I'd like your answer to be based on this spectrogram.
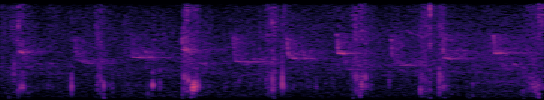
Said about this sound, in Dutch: Dat zijn mijn eigen voetstappen. En ik kies dan een kiezelpaadje uit. Ik vind dat gewoon geweldig om te horen elke keer die stap en het kraken van de kiezels.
